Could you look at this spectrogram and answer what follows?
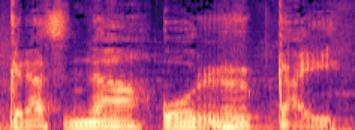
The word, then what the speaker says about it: Krasznahorkai: Krasznahorkai. – Así es. – Ese es el nombre de este señor. – Vas a ver cómo se pronuncia realmente. – Sí. Bueno, porque encima es Kras, SZ, Na, H-O-R-K-A-I.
